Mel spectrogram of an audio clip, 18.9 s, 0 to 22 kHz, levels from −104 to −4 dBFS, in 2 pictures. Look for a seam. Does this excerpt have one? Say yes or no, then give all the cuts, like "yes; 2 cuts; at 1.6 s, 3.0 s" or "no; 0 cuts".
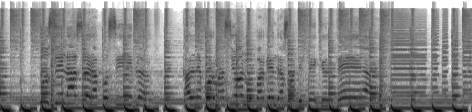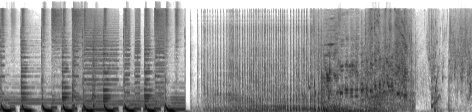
no; 0 cuts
